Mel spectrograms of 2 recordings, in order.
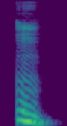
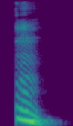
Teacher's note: il se passe quelque chose dans le fond de la bouche la langue se recule et le voile du palais le véomme s'abaisse ce qui fait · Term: la nasale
